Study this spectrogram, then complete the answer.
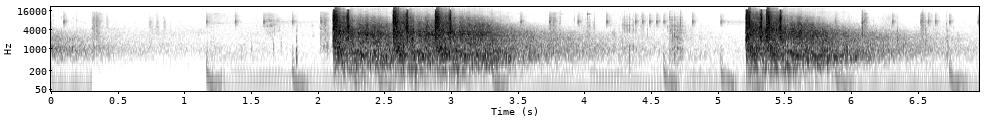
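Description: Krebs Custom M23 prototype rifle fired outdoors in loud, sharp bursts: a few single shots, then two rapid strings of fire, each followed by a long ringing echo.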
